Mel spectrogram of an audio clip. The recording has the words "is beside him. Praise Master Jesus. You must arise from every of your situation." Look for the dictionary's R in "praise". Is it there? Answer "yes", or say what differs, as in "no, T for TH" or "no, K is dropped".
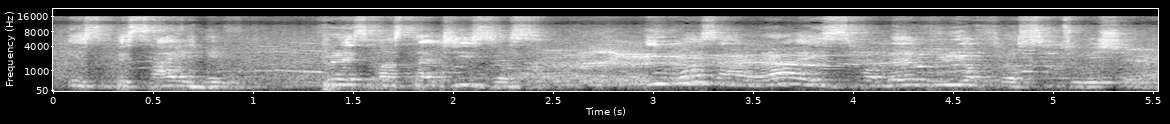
yes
